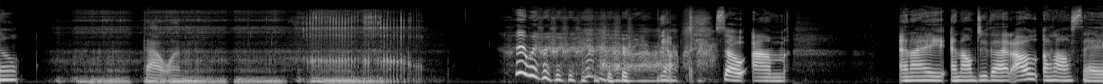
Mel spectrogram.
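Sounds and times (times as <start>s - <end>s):
person imitating a loud rasping snore: 0.5s - 4.4s
speech: 1.4s - 2.1s, 5.4s - 8.2s, 9.0s - 11.0s
laughter: 5.1s - 7.2s.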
